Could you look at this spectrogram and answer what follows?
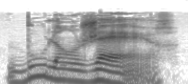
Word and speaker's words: boulangère: Remember, when you've got this E plus this accent grave, you pronounce it like E, really open E sound, okay? So boulanger, boulanger, and then feminine form, boulangère, boulangère.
